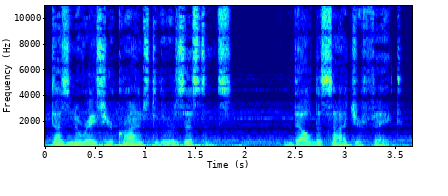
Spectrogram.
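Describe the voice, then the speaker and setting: A low-voiced, stern Jedi Knight played by a male actor, blunt and measured as he gives orders. It is scripted video game acting, with music clearly playing behind the voice. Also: lightly acted.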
